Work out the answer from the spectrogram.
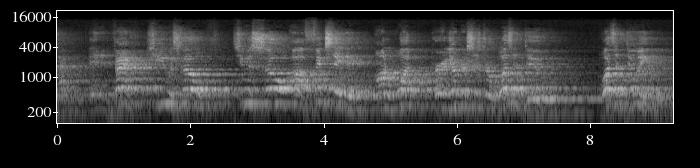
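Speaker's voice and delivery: rising, slow and loud preaching climb; stretched, loud, climbing pulpit delivery; preaching at full force. Real, not acted. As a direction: build the point like a revival preacher.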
